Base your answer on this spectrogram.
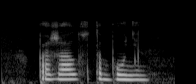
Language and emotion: Russian, neutral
